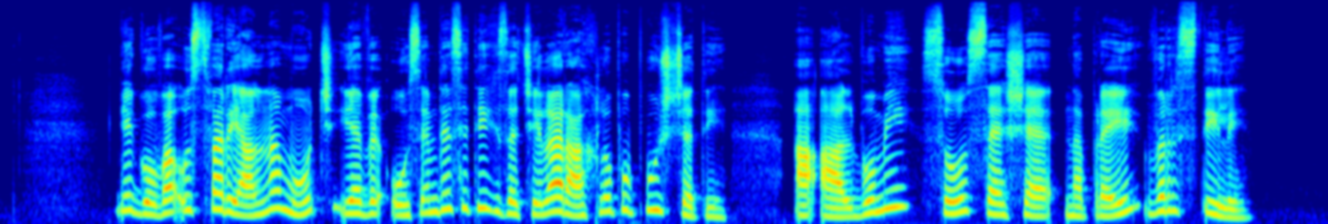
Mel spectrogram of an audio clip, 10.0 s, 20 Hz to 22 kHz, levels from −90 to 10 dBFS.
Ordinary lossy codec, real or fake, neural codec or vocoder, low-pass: none; real; none; none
